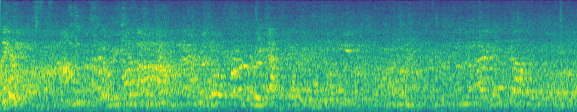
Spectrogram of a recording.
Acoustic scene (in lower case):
crowded indoor space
